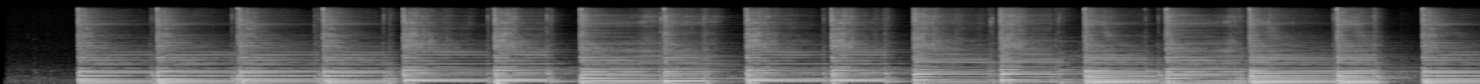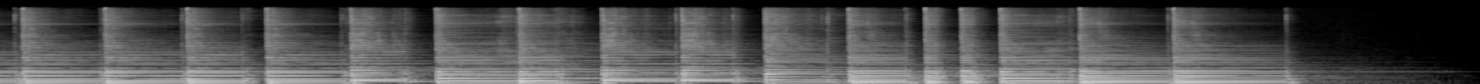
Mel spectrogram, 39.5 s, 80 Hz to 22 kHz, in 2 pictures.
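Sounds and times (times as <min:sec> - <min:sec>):
harpsichord chords of a pavane with arpicordo stop: 0:01.1 - 0:37.1.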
